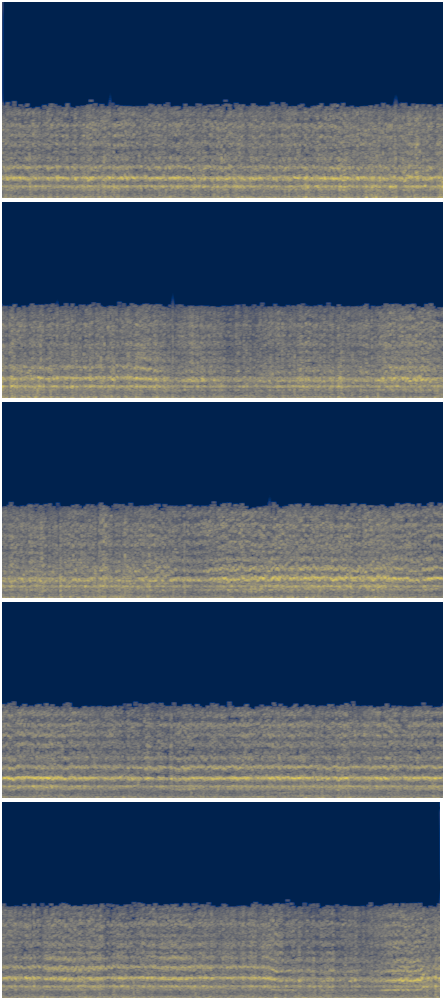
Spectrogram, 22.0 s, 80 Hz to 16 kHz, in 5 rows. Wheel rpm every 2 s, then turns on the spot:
230, 230, 220, 200, 200, 200, 220, 230, 230, 230, 190.
none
